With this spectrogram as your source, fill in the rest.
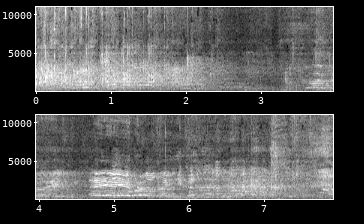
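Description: Crowd noise rises and falls at a British Rounds wrestling match between James Mason and Johnny Kidd. A commentator talks over the murmuring audience, and a brief swell of cheering comes midway.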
